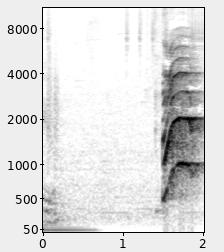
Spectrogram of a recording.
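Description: A woman's short, loud, high-pitched shriek about one and a half seconds in. It rises sharply and then holds for about half a second, as the lid of a dry shampoo powder container pops off and half the powder spills.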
